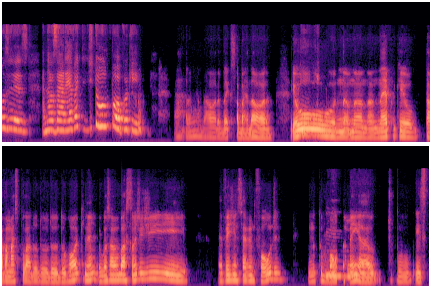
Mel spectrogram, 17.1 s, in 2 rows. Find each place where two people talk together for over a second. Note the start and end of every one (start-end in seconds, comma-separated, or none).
none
